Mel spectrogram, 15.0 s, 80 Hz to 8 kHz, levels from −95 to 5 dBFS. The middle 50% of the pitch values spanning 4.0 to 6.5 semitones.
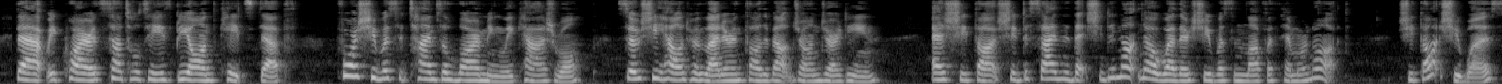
No: average, 3.3 semitones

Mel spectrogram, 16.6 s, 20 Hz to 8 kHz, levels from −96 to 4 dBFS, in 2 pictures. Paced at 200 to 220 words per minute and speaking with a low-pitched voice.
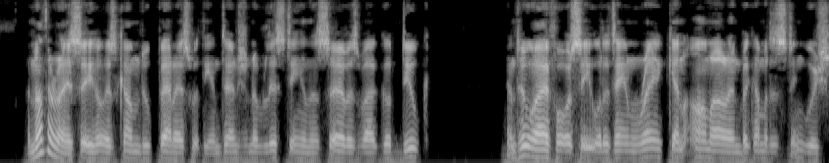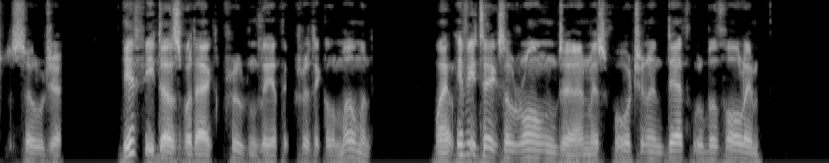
Yes: fast, 205 wpm; low, 120 Hz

